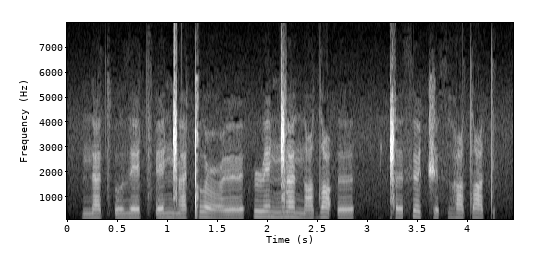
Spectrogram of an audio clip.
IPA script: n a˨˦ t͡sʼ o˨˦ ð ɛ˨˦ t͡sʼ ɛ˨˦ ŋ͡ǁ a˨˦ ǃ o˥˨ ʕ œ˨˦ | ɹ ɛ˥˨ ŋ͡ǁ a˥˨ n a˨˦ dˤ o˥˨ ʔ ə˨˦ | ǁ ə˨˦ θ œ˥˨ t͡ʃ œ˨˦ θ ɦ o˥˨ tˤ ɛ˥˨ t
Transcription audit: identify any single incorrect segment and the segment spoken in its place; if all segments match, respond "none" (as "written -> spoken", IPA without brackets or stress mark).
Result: none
